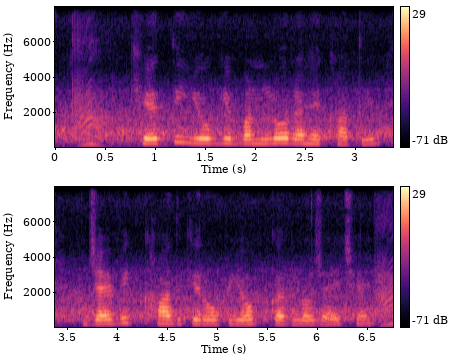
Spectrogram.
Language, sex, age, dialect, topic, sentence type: Maithili, female, 18-24, Angika, agriculture, statement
